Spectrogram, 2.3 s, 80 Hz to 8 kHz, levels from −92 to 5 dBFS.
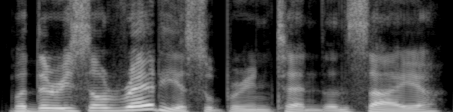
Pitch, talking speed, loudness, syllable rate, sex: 160 Hz, 185 wpm, -18 LUFS, 6.5 syllables/s, male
